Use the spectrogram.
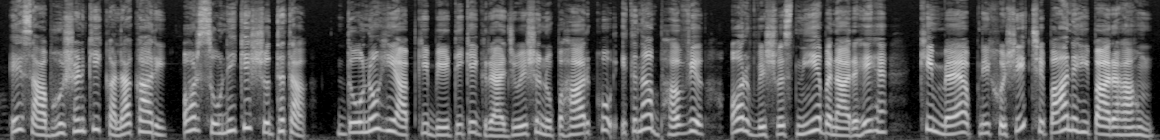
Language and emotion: Hindi, happy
